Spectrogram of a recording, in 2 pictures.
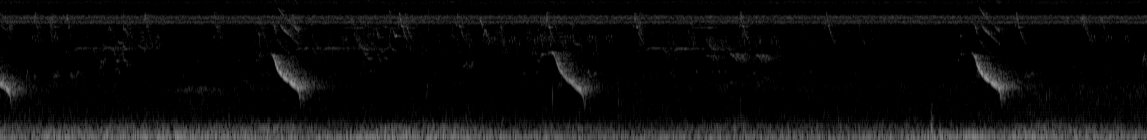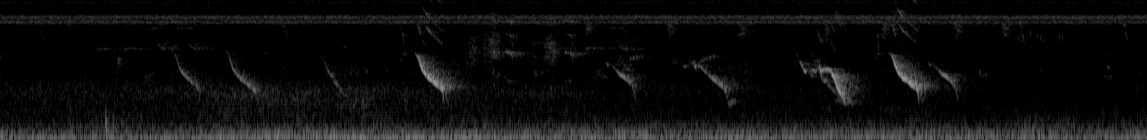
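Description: Dawn birdsong: a bird repeats a clear, down-slurred whistle every few seconds, sometimes in quick pairs. Behind it run a steady high-pitched drone and a low background rumble.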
